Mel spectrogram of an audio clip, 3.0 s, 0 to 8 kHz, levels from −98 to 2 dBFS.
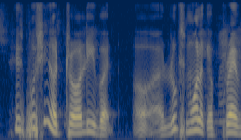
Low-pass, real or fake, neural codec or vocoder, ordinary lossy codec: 7.2 kHz; real; none; none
